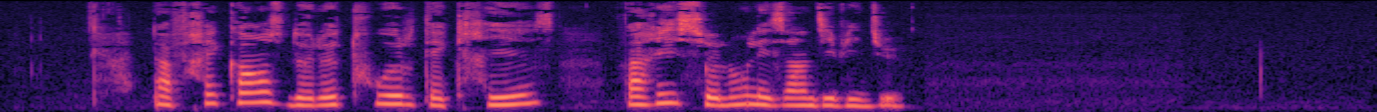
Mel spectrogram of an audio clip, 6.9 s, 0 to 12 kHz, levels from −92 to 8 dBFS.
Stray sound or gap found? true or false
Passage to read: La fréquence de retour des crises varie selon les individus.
false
